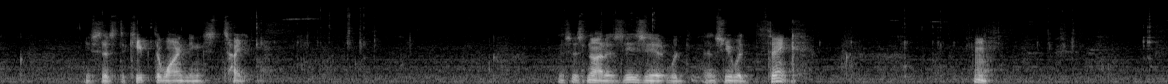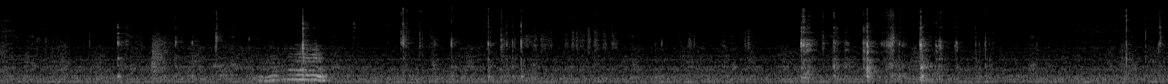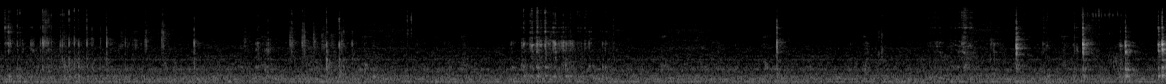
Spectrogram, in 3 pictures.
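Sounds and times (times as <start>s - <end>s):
person humming: 14.2s - 15.1s.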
